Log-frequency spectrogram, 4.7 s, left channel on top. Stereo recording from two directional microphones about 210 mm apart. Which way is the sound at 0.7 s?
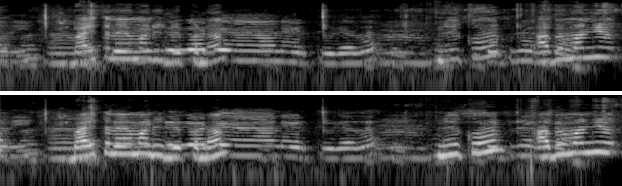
35° right (ahead or behind).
